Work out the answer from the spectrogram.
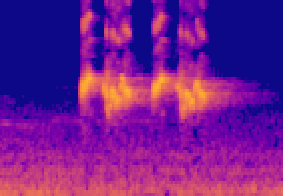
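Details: Red-whiskered bulbul from Cao Bang, a kept songbird, singing: two loud bursts of clear, warbled whistles, each a quick rolling phrase sliding slightly downward, close and dominant against a quiet background.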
